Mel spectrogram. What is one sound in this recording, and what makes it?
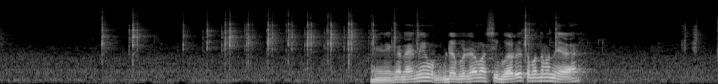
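Small plastic parts click and tap as they are handled up close.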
